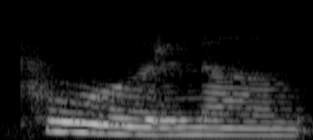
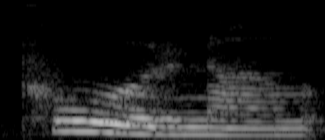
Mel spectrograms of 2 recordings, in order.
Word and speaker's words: Pūrṇam: pull it and um put that tongue back there whenever we pronounce the na na na in this word in this in this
